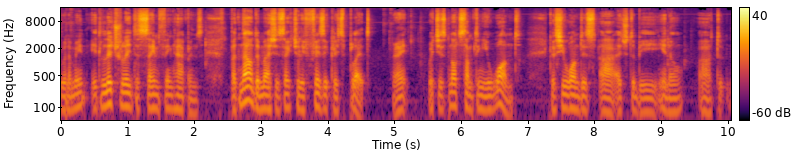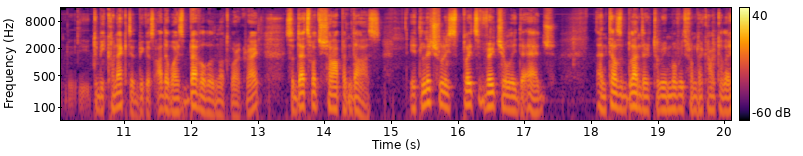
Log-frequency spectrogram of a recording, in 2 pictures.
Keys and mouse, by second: 2.1 click, 3.6 g, 5.2 ctrl+z, 5.9-6.9 drag, 7.4 click, 9.1 click, 10.3 shift+middle click, 12.9 Tab, 13.7 q, 15.8-16.5 drag, 16.6-17.1 shift+middle drag, 17.7-18.3 drag, 18.9-19.2 shift+middle drag, 19.8-20.1 middle drag.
